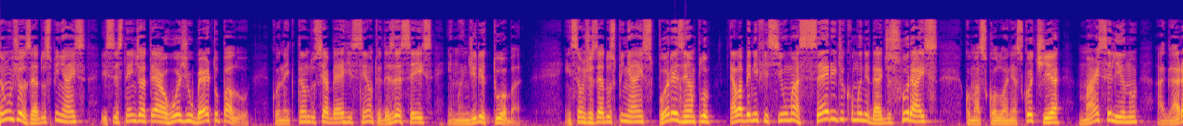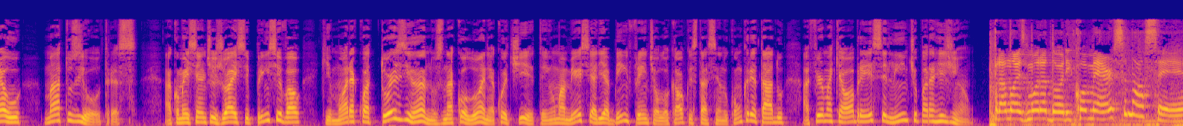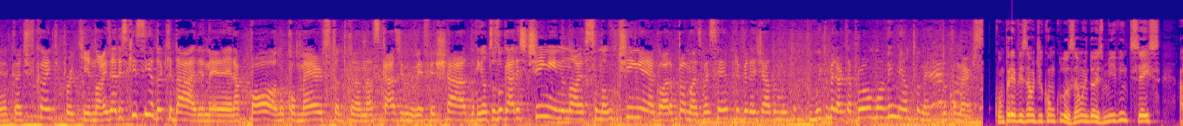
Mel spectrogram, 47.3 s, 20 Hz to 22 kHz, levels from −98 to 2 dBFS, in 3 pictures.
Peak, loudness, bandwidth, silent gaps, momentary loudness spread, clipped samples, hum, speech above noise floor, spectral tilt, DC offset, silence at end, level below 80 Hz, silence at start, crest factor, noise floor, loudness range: 0 dBFS; -15 LUFS; 12 kHz; none; 8 LU; under 0.1%; none; 34 dB; -5 dB/octave; under 0.1%; 0 s; -28 dBFS; 0 s; 16 dB; -49 dBFS; 3 LU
